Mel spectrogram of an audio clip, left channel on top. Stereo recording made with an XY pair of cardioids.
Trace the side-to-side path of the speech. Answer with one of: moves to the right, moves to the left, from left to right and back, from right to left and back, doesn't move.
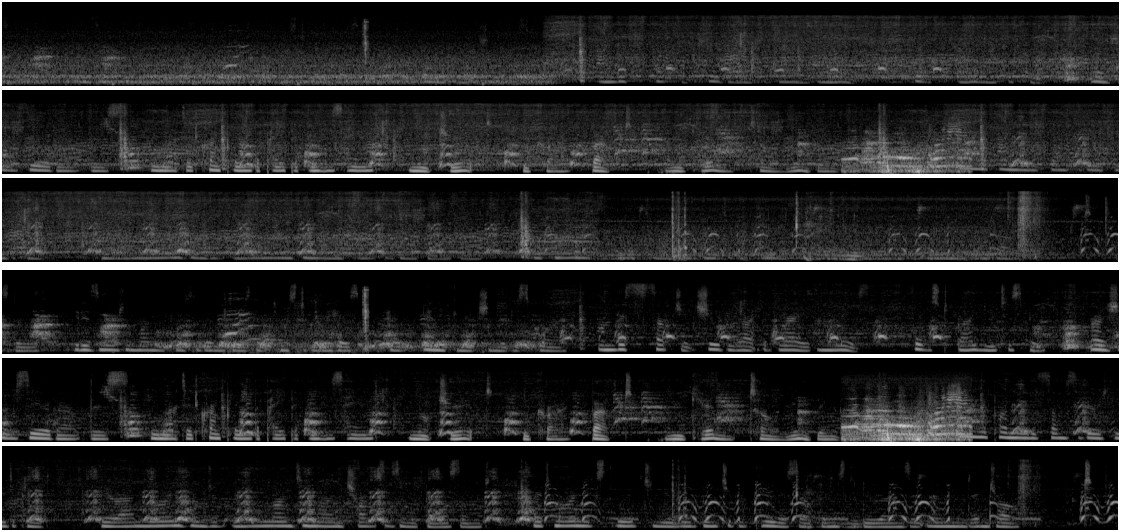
from right to left and back.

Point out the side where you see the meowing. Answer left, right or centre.
right.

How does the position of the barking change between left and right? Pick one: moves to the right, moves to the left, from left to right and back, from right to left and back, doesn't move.
from right to left and back.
